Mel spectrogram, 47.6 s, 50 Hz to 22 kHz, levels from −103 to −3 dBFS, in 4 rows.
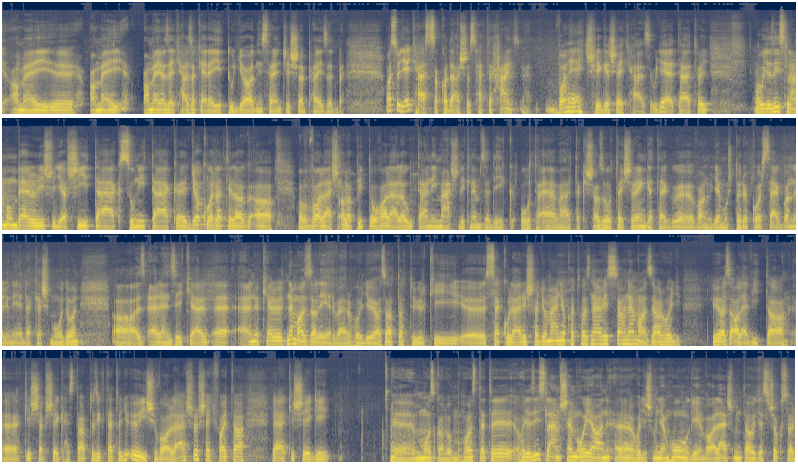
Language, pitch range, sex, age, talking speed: Hungarian, 90-110 Hz, male, 60-79, 120 wpm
